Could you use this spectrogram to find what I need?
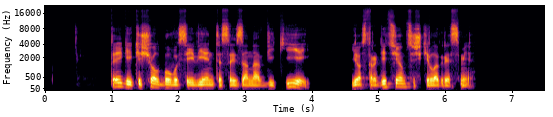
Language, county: Lithuanian, Klaipėda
